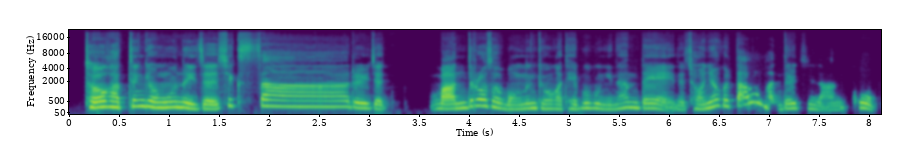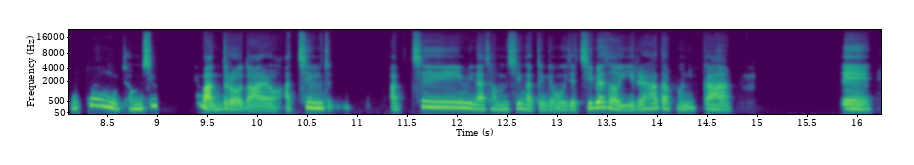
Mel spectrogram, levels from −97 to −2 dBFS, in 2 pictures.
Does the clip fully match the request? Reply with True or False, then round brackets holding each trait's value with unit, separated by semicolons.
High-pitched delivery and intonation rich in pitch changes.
True (200 Hz; 5.9 semitones)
